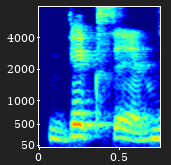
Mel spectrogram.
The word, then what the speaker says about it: Vicsen: Vixen, like Vixen. And like Vixen being sexy, like okay. V-I-X-E-N. So this is Vic, V-I-C-S-E-N. Vixen. – Okay, you literally have a graphic explaining this, and I was still struggling. So thank you. – Yeah, no, it's Vixen, like how we've always heard, like what a Vixen is.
